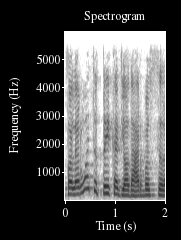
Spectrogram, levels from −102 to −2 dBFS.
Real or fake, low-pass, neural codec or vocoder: fake; 5.4 kHz; codec, 16 kHz, 8 kbps, FreqCodec, larger model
